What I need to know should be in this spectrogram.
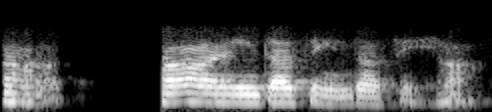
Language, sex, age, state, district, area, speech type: Sindhi, female, 18-30, Gujarat, Surat, urban, conversation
